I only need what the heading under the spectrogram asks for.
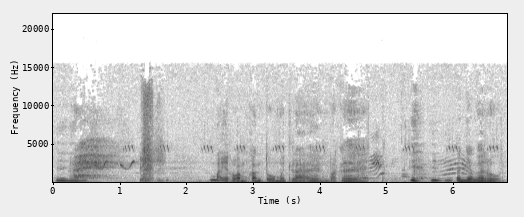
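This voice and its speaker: A man playing a gentle, affectionate father and husband in a sentimental audio drama, with a Filipino accent. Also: low voice, huge pitch swings, very slow, very noisy, exaggerated voice. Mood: tender.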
